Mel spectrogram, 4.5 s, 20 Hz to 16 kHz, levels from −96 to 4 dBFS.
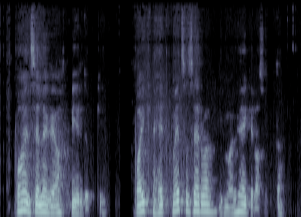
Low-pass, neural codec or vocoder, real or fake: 14.4 kHz; none; real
